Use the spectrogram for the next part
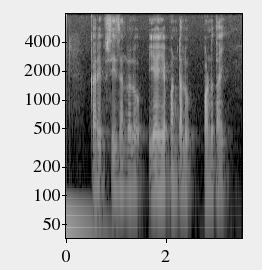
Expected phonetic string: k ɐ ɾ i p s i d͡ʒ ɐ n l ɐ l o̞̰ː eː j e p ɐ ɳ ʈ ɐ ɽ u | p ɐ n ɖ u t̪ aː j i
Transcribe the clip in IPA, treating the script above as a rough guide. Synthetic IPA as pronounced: k ɐ ɾ i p s iː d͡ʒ ɐ n l ɐ l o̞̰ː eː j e p ɐ ɳ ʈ ɐ l u | p ɐ ɳ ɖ u t̪ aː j i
